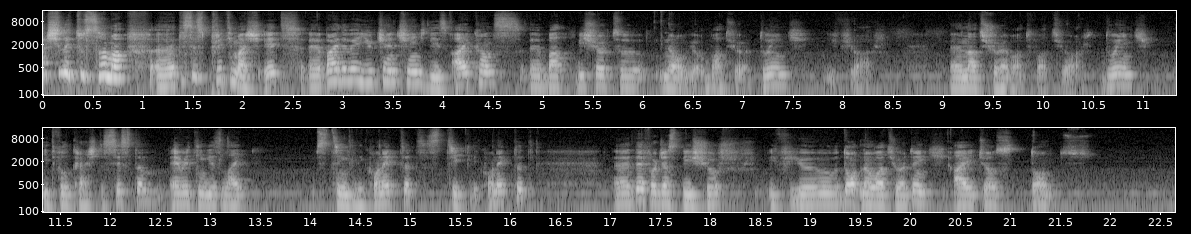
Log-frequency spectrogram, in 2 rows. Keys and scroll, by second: 0.2 super+2, 0.5 super+3, 0.7 super+4, 1.3 super+1.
